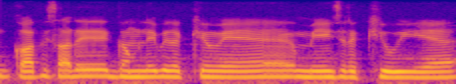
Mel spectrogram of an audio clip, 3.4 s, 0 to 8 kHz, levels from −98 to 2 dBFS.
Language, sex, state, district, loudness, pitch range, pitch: Hindi, male, Jharkhand, Jamtara, -15 LUFS, 165-175 Hz, 170 Hz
